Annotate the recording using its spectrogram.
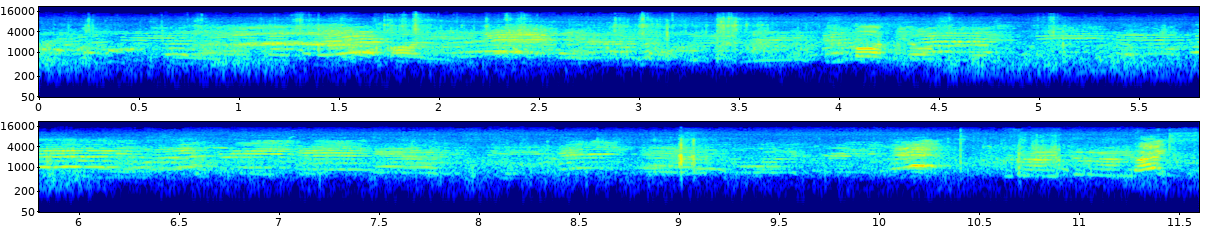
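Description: Young girls chant and cheer loudly outdoors.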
